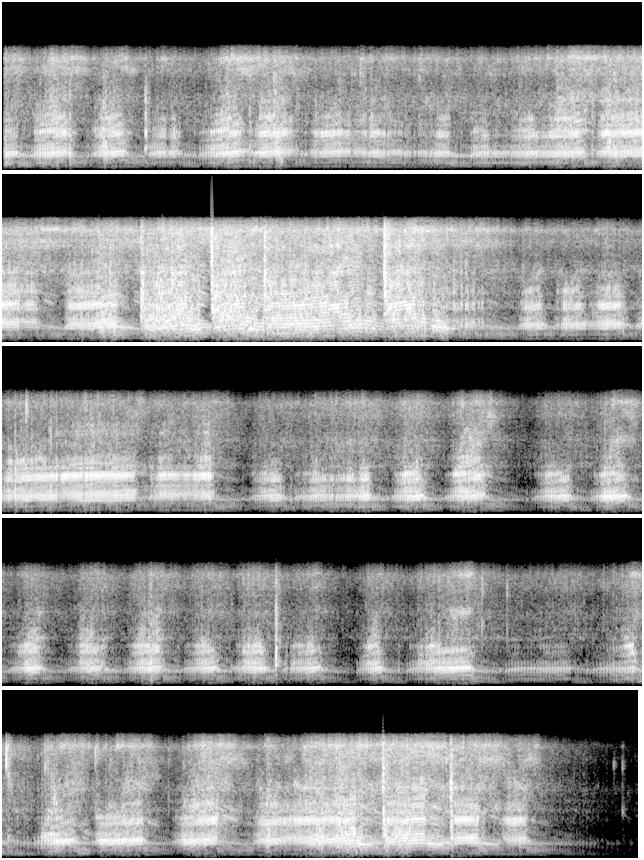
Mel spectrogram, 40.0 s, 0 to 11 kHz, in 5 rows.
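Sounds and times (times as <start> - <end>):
motorcycle engine revving: 0.0 - 39.5.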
